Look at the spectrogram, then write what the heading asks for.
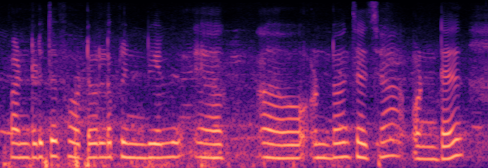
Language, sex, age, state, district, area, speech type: Malayalam, female, 18-30, Kerala, Idukki, rural, spontaneous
